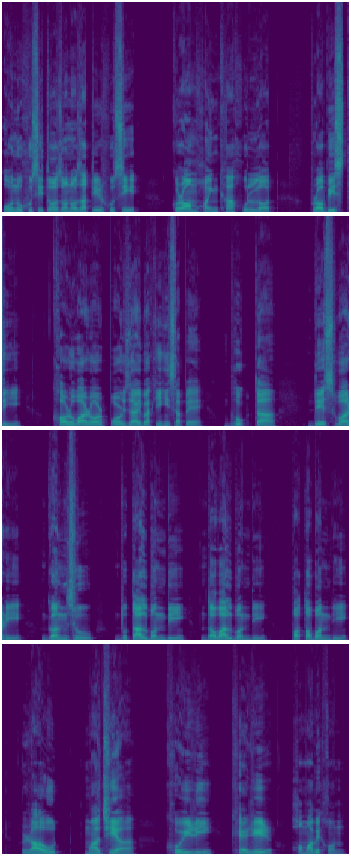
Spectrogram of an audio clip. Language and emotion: Assamese, neutral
